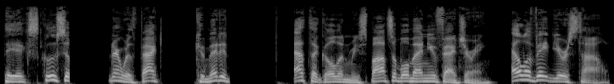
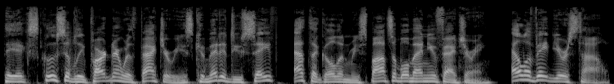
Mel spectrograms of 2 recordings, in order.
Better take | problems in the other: second | audio cutting out; at 0.5 s, at 1.5 s and at 2.5 s

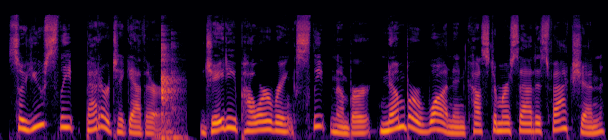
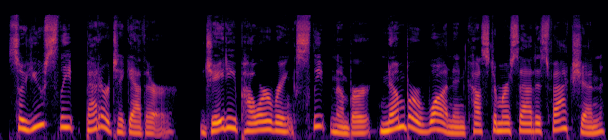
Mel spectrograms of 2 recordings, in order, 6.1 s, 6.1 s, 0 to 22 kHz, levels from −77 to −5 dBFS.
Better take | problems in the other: second | keyboard typing; noticeable; at 1.5 s; peak 1 dB below the speech

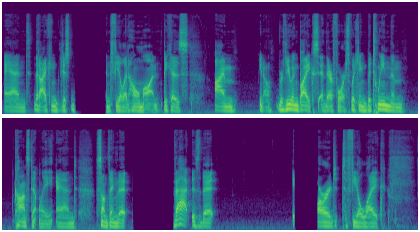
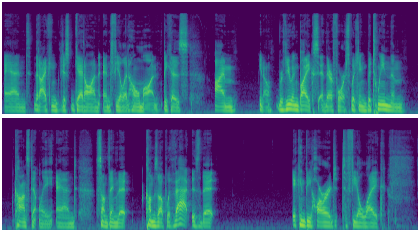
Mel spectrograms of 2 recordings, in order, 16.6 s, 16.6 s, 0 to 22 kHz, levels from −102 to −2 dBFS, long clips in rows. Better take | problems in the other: second | audio cutting out; at 1.5 s for 0.5 s, at 11 s for 1 s and at 14 s

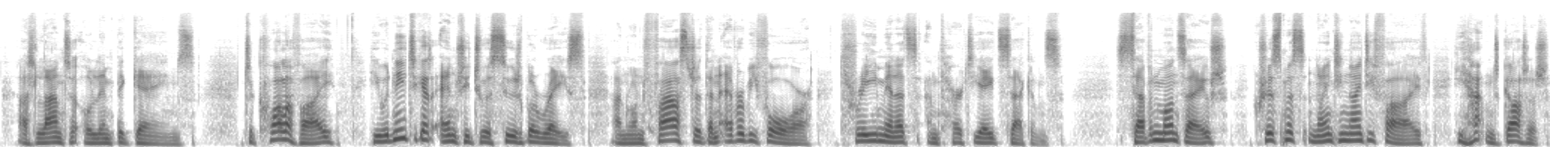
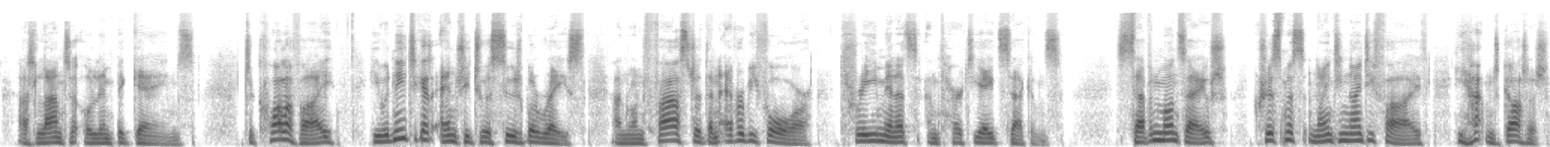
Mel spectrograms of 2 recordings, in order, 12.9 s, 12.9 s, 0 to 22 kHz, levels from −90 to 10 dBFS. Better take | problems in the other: first | garbled, watery; slightly; nothing above 15 kHz

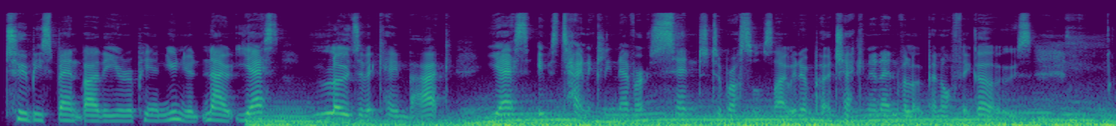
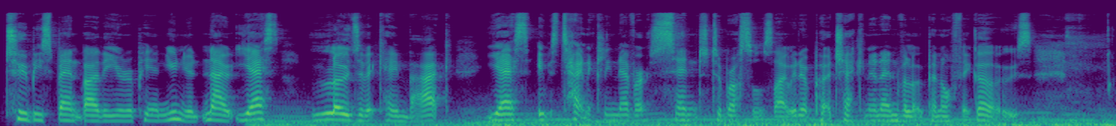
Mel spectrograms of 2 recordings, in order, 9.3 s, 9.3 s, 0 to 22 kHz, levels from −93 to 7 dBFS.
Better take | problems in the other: second | low rumble; loud; from 2 s on; 5 dB below the speech; faint in the second

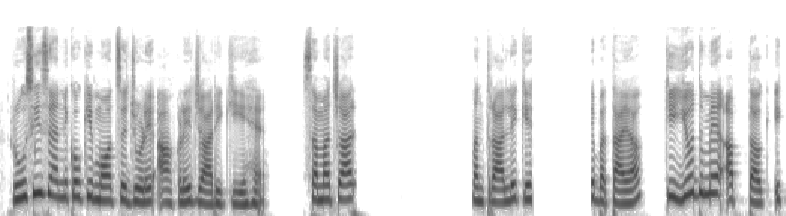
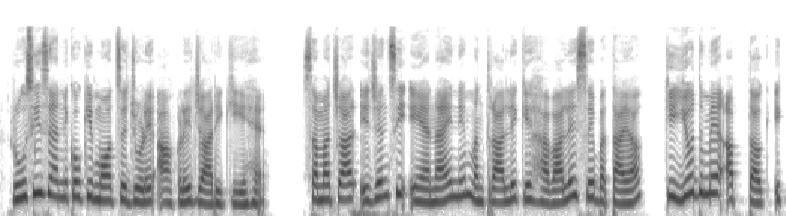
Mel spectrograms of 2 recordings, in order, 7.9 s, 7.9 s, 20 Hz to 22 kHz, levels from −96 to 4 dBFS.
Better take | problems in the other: second | audio cutting out; at 3.5 s for 1 s and at 5.5 s for 0.5 s

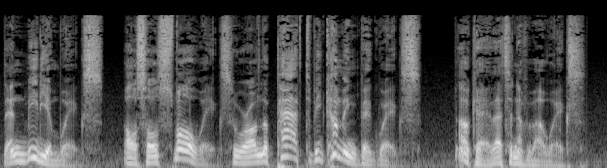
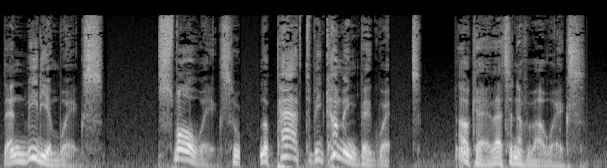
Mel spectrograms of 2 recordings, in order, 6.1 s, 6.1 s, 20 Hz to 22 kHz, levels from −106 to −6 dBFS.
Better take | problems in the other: first | audio cutting out; at 1 s for 0.5 s, at 2.5 s and at 4 s

